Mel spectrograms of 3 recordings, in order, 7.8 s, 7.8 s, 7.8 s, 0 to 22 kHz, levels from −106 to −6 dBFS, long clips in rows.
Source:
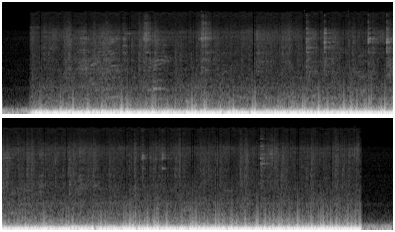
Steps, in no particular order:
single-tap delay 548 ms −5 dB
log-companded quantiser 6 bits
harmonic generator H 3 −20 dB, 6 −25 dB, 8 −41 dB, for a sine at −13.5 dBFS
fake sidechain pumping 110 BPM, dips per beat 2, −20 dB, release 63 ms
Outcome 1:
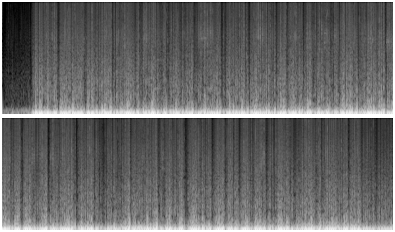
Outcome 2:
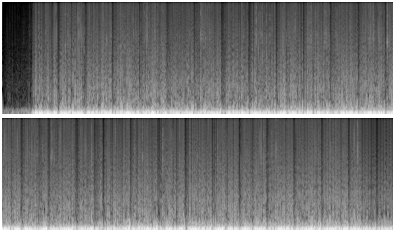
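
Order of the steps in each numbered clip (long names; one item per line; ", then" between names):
single-tap delay, then harmonic generator, then log-companded quantiser, then fake sidechain pumping
log-companded quantiser, then harmonic generator, then fake sidechain pumping, then single-tap delay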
